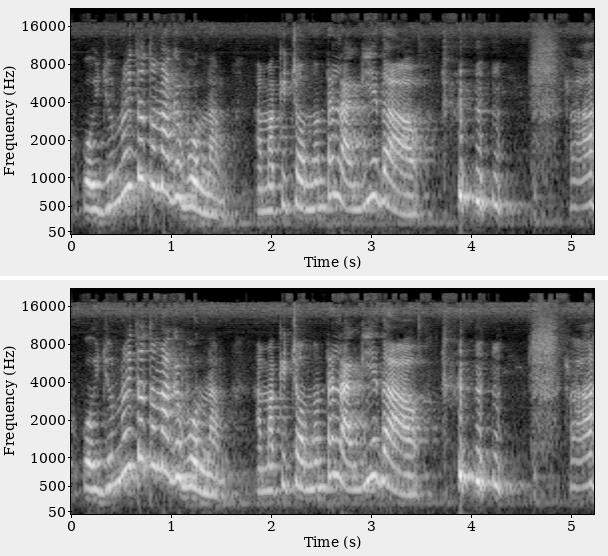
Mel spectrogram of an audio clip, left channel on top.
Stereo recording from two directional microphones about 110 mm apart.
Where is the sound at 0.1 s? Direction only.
Centre (ahead or behind).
